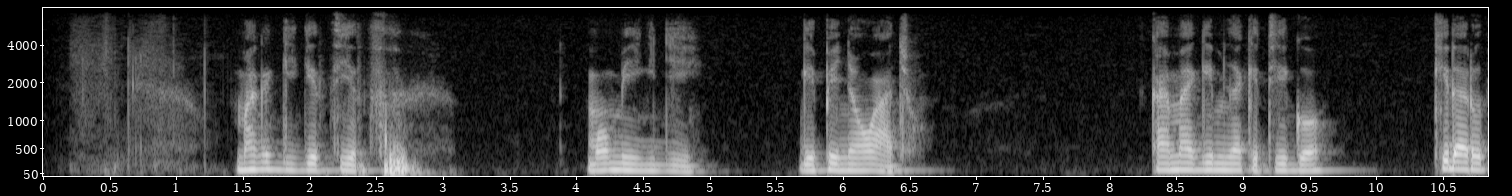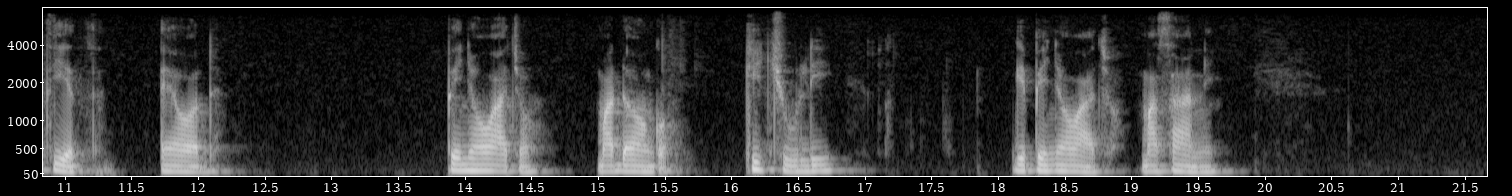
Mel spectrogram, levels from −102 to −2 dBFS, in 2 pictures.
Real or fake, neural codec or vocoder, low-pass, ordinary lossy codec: real; none; 7.2 kHz; none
